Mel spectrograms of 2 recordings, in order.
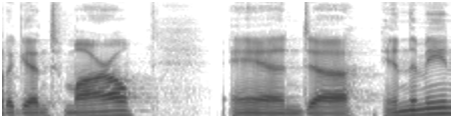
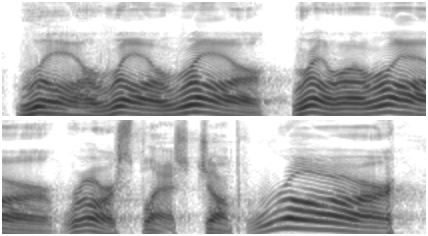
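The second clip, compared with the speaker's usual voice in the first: dinosaur roar; 3 semitones higher, 3 dB louder, much slower than usual. Acted. Dinosaur roaring in puddles.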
